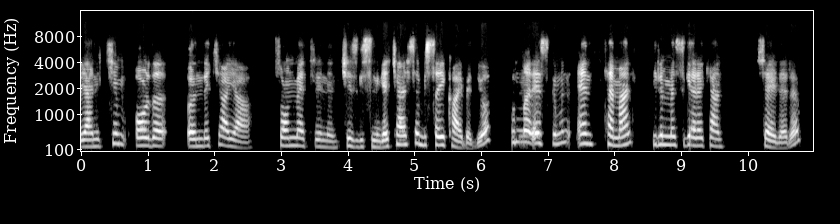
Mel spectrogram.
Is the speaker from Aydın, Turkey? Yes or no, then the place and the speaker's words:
no; İzmir, Turkey; ben İzmirliyim. Karşıya kalıyım.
